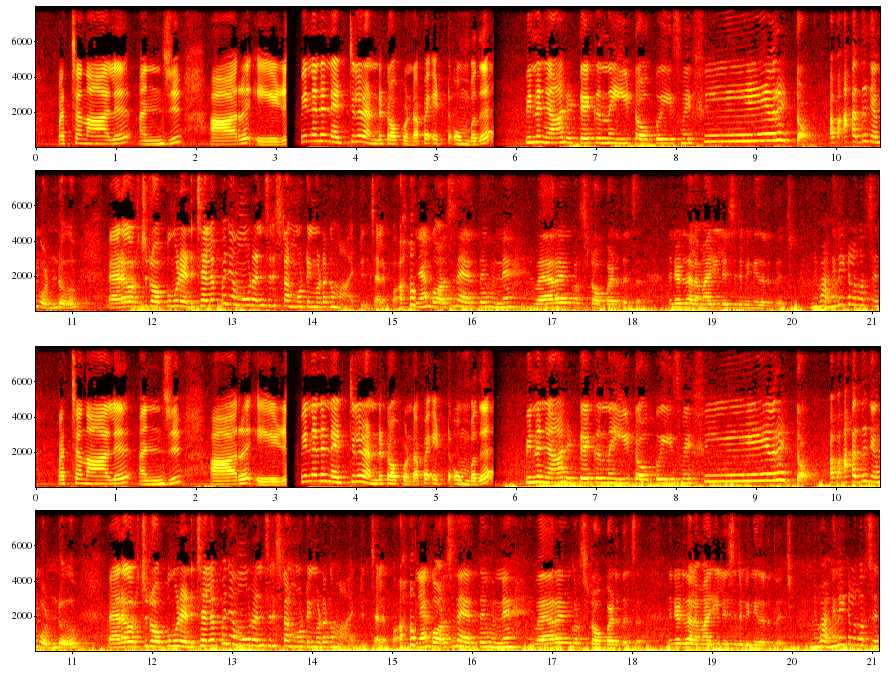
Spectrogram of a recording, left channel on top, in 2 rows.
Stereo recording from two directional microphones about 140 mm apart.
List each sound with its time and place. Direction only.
0.3 s a woman's voice: 10° right (ahead or behind)
1.7 s a woman's voice: centre (ahead or behind)
6.1 s a woman's voice: 15° right (ahead or behind)
15.5 s a woman's voice: 35° right (ahead or behind)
